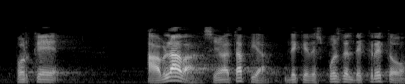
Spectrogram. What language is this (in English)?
Spanish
